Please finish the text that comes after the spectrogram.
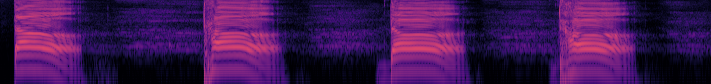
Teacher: चलो फिर से, ट ठ ड ढ, चारों में समझ में आई। जीभ ऊपर जाकर टच हुई और हल्की सी क्या हो गई, मुड़ गई, और झटके के साथ वायु क्या हो रही है, बाहर फेंकी जा रही है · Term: मूर्धा या मूर्धन्य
